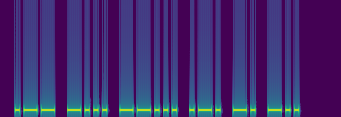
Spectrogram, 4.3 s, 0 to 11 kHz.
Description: Morse code, heard as a keyed tone, about 22 wpm, 700 Hz. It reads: WB7RND
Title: USA Callsign DE Callsign - 6 Characters - 22wpm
